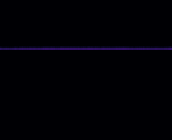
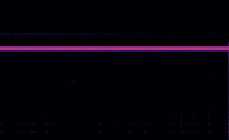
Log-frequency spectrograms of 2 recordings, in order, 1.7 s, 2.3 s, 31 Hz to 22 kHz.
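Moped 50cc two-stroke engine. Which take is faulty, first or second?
second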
